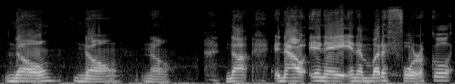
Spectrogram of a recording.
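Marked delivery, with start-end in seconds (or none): none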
